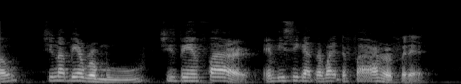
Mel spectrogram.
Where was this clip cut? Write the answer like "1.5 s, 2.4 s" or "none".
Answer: none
